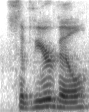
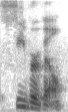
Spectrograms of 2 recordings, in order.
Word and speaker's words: Sevierville: coming to you from sevierville tennessee sevierville tennessee spelled severville if you're from the north if you're from the north you would pronounce it ceverville and i see we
